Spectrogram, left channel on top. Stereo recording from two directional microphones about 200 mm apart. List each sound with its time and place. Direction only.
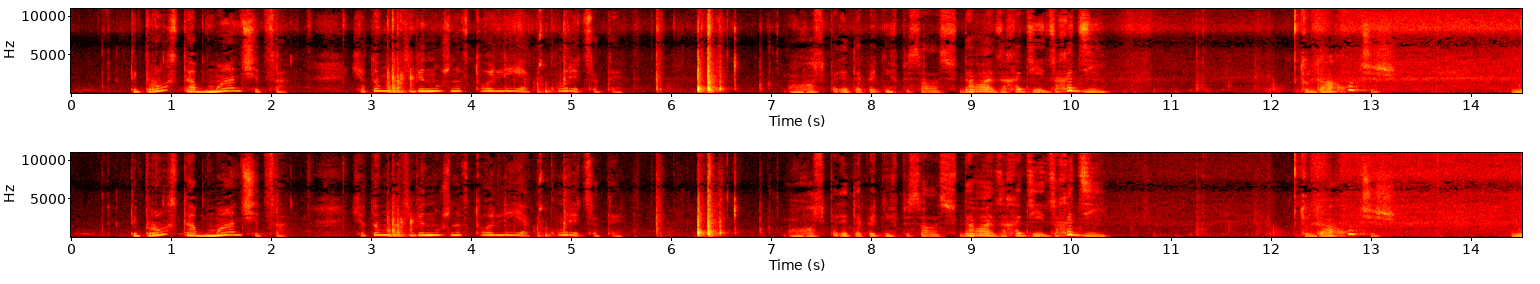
0.6 s speech: 10° right (ahead or behind)
7.2 s speech: 10° right (ahead or behind)
12.2 s speech: 10° right (ahead or behind)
